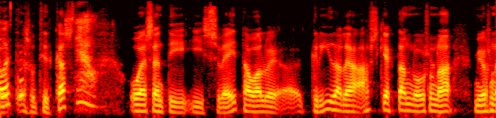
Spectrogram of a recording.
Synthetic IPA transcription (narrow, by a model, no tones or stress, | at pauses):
t̪ɛsɔt̪ʰɪð̥kʰast̪ | ɔɣɛɾ̥sɛnt̪ɪːsveːjt̪awalvɛɣkɾiːðalɛɣaa̰fscɛxt̪anːɔɣsɔːna | mjœːɾsɔn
